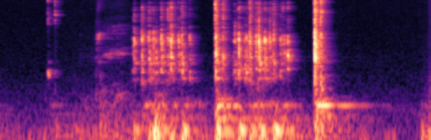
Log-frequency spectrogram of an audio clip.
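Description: Typing on a computer keyboard: a quick run of keystrokes, ending in one sharper key strike about three seconds in.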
